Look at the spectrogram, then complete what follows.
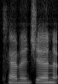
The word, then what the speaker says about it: Temujin: have missed the previous interview we did with tagen we'd love for you to go ahead and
